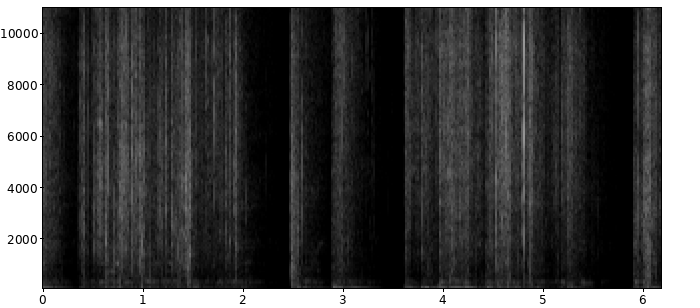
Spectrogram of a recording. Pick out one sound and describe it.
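Foil-wrapped trading card packs crinkle and rustle in hands.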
